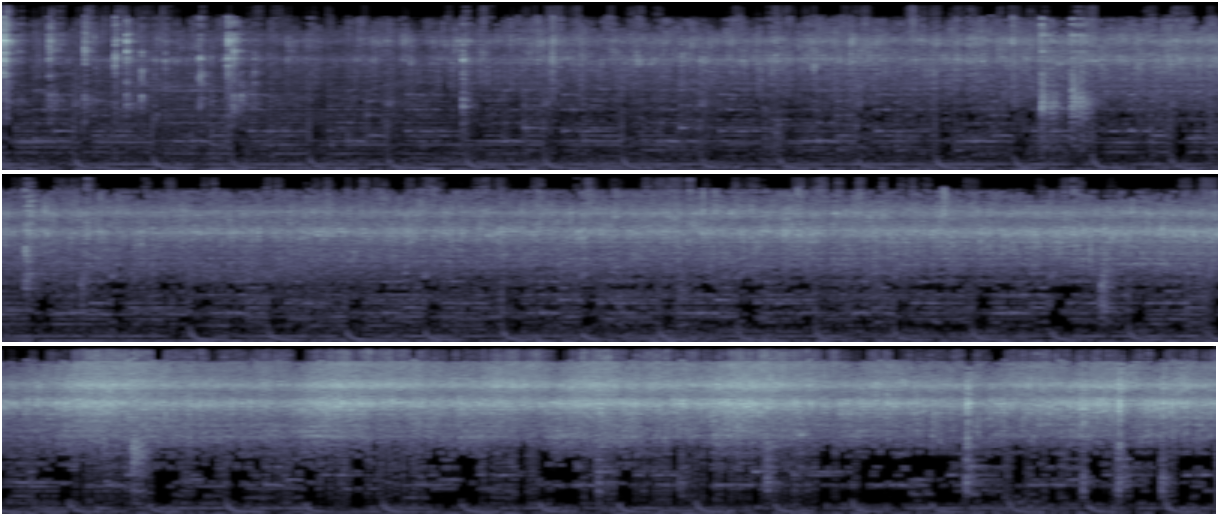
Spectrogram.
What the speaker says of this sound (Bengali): এবার আমি বাটারটা কড়াইতে দিয়ে দিলাম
